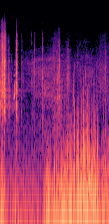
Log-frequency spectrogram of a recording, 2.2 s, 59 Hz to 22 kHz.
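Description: Two sharp clicks about a third of a second apart as an HK SP5 pistol is handled, then from about a second in a low rumble of handling noise on the microphone.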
